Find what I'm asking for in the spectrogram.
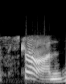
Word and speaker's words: Strawn: Karen, now, did I say that right? Is it Strawhan? – It's Strawn. – Strawn. – It's like, okay. – You know, Stevie Ray Vaughan.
